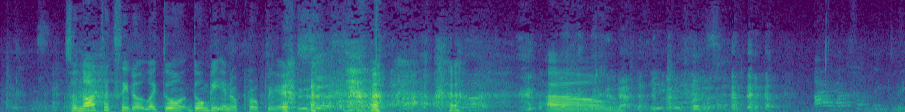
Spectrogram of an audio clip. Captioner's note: students laugh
